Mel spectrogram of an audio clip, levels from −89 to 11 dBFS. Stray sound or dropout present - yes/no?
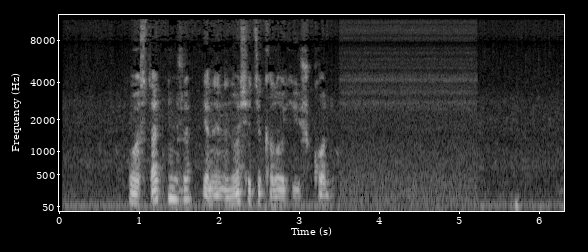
no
